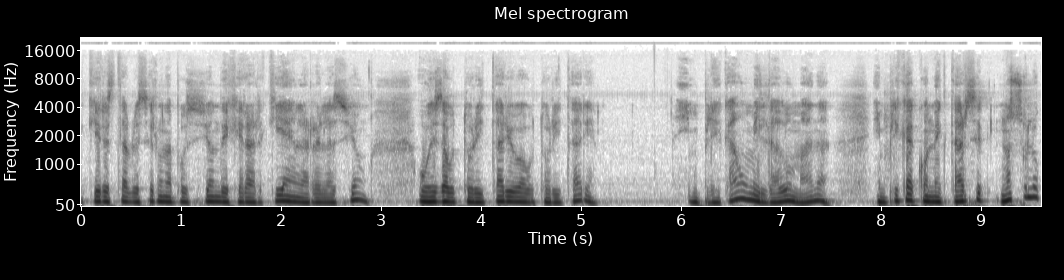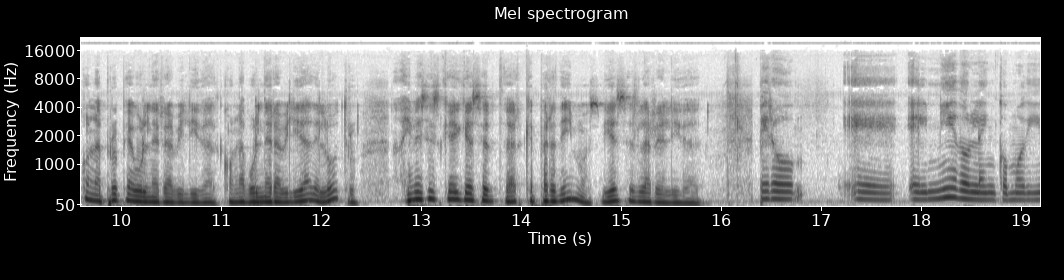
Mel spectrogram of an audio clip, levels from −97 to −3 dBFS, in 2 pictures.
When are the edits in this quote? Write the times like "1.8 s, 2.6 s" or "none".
12.7 s, 16.3 s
